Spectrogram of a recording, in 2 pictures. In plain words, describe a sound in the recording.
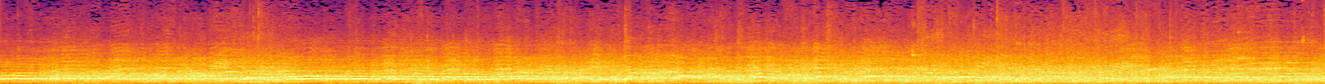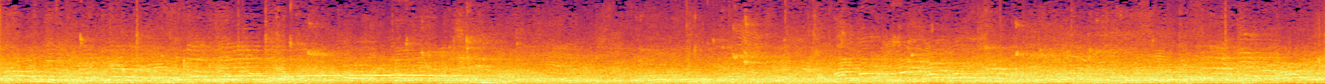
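A crowd cheers and chants loudly in an echoing gym.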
